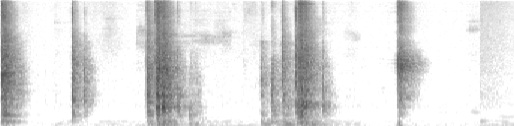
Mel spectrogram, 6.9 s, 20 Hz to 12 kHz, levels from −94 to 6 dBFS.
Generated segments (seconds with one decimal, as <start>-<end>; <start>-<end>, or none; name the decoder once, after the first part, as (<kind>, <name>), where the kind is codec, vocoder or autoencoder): 0.9-1.7 (vocoder, BigVGAN v2); 4.0-6.2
